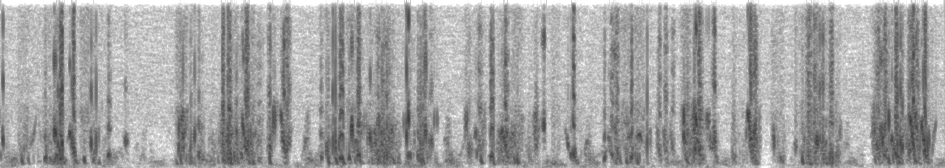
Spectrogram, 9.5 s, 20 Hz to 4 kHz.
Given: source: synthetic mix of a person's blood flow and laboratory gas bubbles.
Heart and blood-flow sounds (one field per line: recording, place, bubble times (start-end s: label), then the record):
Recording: Doppler ultrasound of blood flow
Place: precordium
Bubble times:
0.00-0.07 s: bubbles
0.18-1.13 s: bubbles
1.24-1.31 s: bubbles
1.73-2.05 s: bubbles
2.08-2.94 s: bubbles
3.19-4.40 s: bubbles
4.64-5.47 s: bubbles
5.50-5.61 s: bubbles
5.63-5.82 s: bubbles
6.01-6.76 s: bubbles
6.80-7.20 s: bubbles
7.31-7.62 s: bubbles
7.70-7.86 s: bubbles
7.93-8.43 s: bubbles
8.70-9.37 s: bubbles
From the record:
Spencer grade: 4 (maximum detectable bubble signal sounding continuously throughout systole and diastole of every cardiac period, and overriding the amplitude of the normal cardiac signals)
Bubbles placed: only in the low amplitude regions of the cardiac cycle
